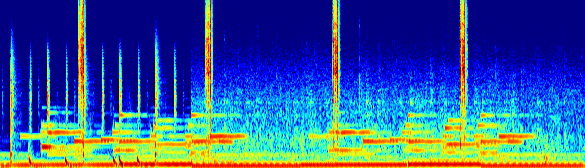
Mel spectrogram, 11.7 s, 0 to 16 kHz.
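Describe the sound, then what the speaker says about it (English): Several sharp Sony a7 III camera shutter clicks ring out at intervals over a loud, drifting musical background. "Shutter release sound."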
